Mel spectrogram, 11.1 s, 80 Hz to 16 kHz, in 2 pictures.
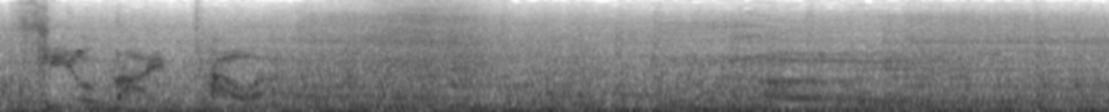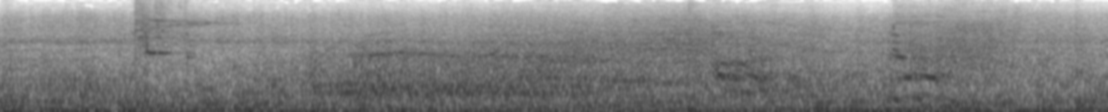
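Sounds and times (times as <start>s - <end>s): cartoon vehicles driving: 0.0s - 11.0s.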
